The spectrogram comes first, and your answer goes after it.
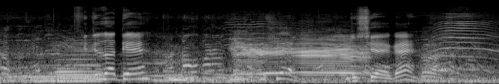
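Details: Holstein Friesian cow at the Peth Vadgaon cattle market in Maharashtra, India: a low drawn-out moo with a strong harmonic stack, then a rising, wavering bellow, with men talking close by amid the market bustle.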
